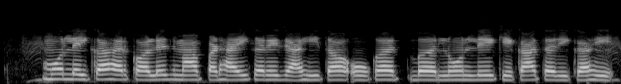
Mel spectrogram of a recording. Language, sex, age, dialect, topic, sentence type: Chhattisgarhi, female, 18-24, Eastern, banking, question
